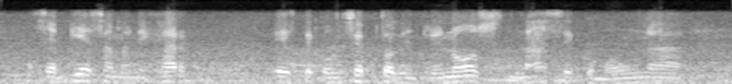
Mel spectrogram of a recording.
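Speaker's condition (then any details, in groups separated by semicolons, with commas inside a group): No condition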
